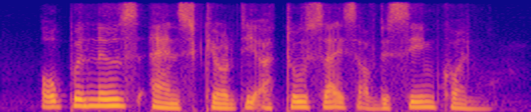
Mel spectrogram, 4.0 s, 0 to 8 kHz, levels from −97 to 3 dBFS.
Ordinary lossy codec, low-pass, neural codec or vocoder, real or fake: none; 7.2 kHz; codec, 16 kHz in and 24 kHz out, 0.6 kbps, FocalCodec, streaming, 4096 codes; fake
